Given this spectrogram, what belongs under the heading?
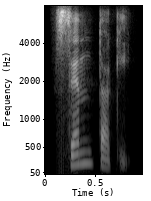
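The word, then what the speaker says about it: せんたくき: सेनताकी, सेनताकी यानी washing machine, सेनताकी। उच्चारण पे आप गौर कीजिएगा कि अंत में जो की है उसका जो उच्चारण है वो हल्के में लिया गया है।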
